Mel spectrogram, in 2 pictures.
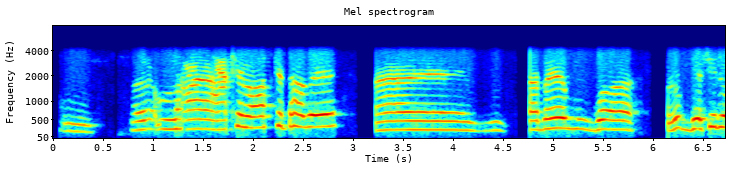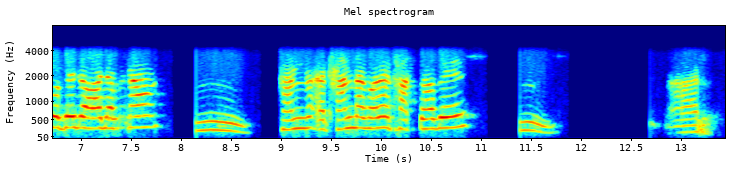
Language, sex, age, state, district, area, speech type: Bengali, female, 45-60, West Bengal, Purba Bardhaman, urban, conversation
